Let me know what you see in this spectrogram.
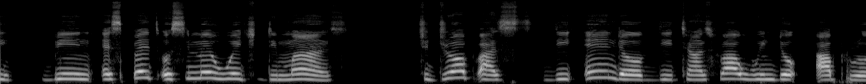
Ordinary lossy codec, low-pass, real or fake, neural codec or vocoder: none; none; real; none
